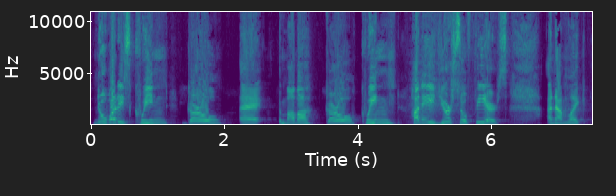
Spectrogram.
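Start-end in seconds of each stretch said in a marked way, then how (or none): 0.0-6.2 higher, sassy drag-speak; drag queen slang. Retold or imitated. Hedging a compliment as drag talk, higher and sassy. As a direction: gush like a drag sister. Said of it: "they'd be like".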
